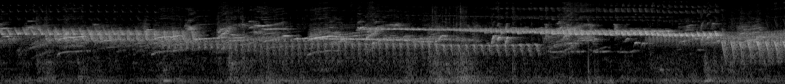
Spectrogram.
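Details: Canary song with chattering trills and quick notes, then a long sustained high rolling tour before a final burst of rapid chirps.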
